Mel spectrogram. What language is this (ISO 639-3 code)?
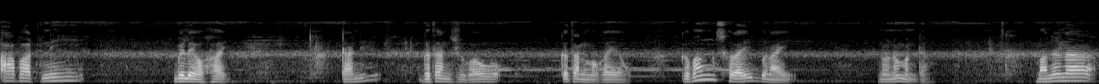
brx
